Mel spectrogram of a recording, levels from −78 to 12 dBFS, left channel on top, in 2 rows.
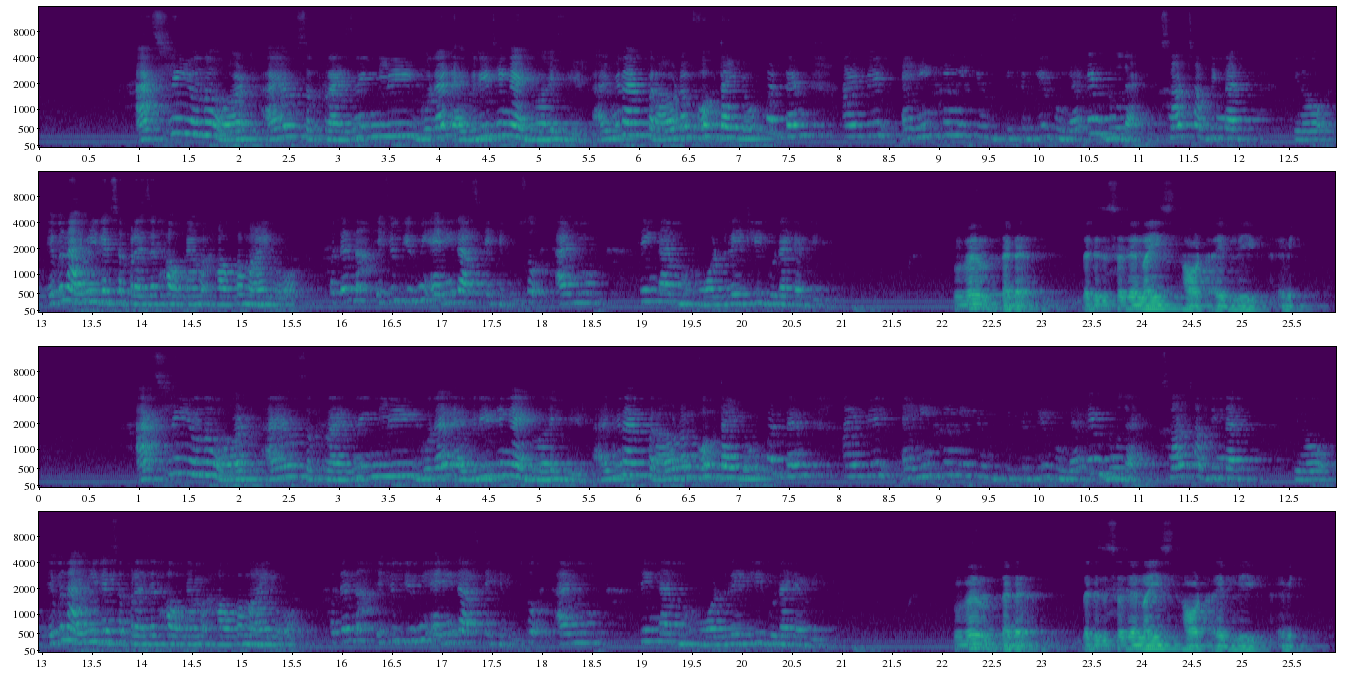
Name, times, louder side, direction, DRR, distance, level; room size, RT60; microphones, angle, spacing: voice 1, 1.0-12.1 12.6-15.6 15.9-18.6 19.0-20.9, left 2 dB, 40° left, 1.1 m, -34 dB
voice 2, 22.1-22.9 23.4-25.5, equal, 5° left, 0.4 m, -27 dB
15.0 x 5.6 x 3.6 m
head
